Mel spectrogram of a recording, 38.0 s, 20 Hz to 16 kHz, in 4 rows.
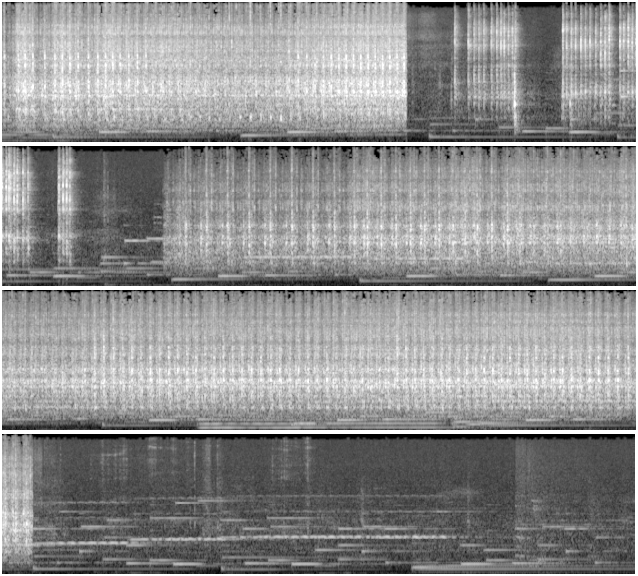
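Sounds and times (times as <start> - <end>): sewing machine stitching: 0.0 - 6.1, 12.0 - 29.1
background music: 0.0 - 38.0.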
